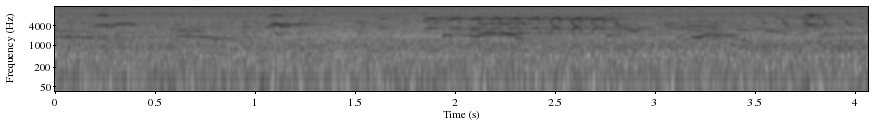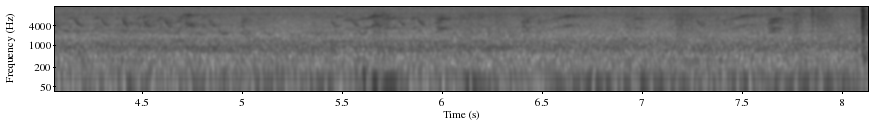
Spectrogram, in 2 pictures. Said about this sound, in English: I guess the first fish crow I've recorded, too.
